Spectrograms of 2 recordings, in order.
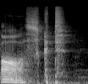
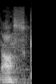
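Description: First: The word ends with a clear kt sound. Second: The word ends without a clear kt sound. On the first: The speaker calls it right. "it's more like asked with a kt sound" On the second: The speaker calls it wrong. "at first I used to say asked"

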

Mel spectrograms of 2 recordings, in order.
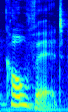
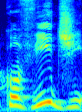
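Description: First: It is pronounced with English sounds. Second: It is pronounced with Portuguese sounds. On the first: "in English we say COVID" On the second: "COVID é em português"

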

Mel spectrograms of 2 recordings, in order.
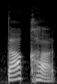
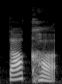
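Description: No difference in how they are said.

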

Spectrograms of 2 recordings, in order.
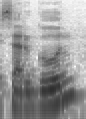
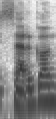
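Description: First: The second syllable has a 'u' vowel. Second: The second syllable has an 'o' vowel. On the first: The speaker calls it wrong. "they don't want to say sergun" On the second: The speaker calls it right. "they want to say sergon"

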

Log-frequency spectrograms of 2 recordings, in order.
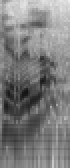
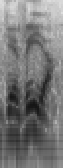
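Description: First: The word is said with an English-style pronunciation. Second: The word is said with a Spanish-style pronunciation. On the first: The speaker calls it wrong. "it's not guerrilla" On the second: The speaker calls it right. "the actual pronunciation of the word, it's actually guerrilla"

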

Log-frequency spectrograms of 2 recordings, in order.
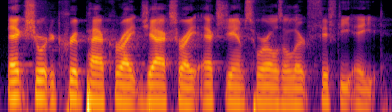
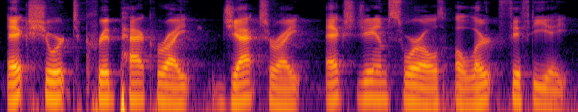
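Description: First: The play is called fast. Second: The play is called slowly.

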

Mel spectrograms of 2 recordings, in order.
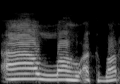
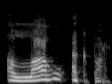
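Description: First: The first vowel of Allahu is stretched long. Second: The first vowel of Allahu is short. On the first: It asks whether God is the greatest. The speaker calls it wrong. "you're asking a question" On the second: It states that God is the greatest. The speaker calls it right. "the salah starts with this statement"

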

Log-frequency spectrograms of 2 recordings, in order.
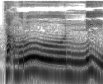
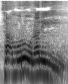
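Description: First: The two n sounds merge into one long n. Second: The two n sounds are pronounced separately. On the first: "وقراءة إدغام" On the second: "وقراءة كرفكنا"

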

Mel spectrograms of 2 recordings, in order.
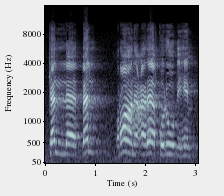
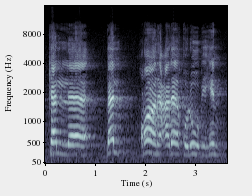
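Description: Both takes have the same delivery.

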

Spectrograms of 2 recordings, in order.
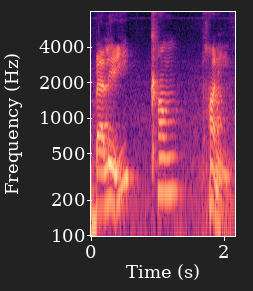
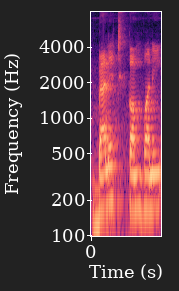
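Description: First: Ballet ends in a vowel with no t. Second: Ballet ends with a clear t sound. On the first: The speaker calls it right. "এটির সঠিক উচ্চারণ হলো ব্যালেই company" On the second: The speaker calls it wrong. "এটার সঠিক উচ্চারণ ব্যালেট company না"

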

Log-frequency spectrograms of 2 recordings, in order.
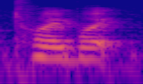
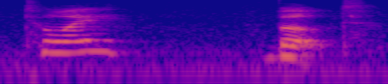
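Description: First: The words are said fast and rushed. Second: The words are said slowly and carefully. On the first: "say it 10 times in a row as fast as you can" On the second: "I'll show you how"

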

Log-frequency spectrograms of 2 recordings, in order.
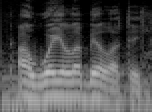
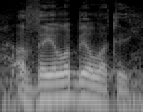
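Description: First: The v is said as a w sound. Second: The word is said with a normal v sound.

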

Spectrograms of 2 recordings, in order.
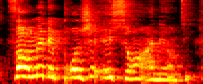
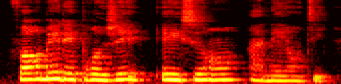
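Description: First: It is said forcefully, like a war cry. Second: It is said limply, without energy.

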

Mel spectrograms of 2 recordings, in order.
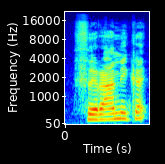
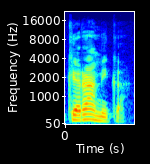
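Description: First: The word begins with a ts sound. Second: The word begins with a k sound. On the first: The word was borrowed the way it was written. "в одній мові перейшли так, як вони пишуться" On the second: The word was borrowed the way it sounded. "а в іншій мові перейшло так, як звучало"

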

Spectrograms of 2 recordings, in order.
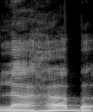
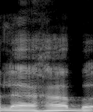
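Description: No difference in how they are said.

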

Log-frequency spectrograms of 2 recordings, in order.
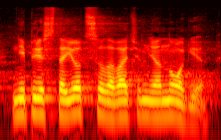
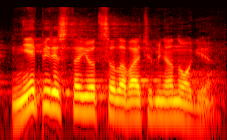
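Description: No difference in how they are said.

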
